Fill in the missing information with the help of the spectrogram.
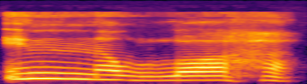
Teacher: اسم جلالہ کو تو ہم نے ہیوی کرنا ہے، ٹھیک ہے، تفخیم کے ساتھ پڑھنا ہے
